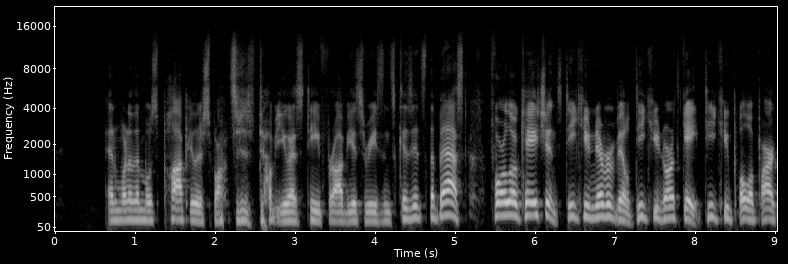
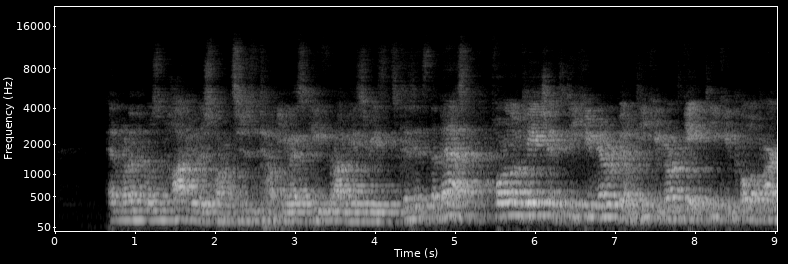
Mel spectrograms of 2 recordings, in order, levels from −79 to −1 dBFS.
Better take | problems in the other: first | off-mic speech; far // room echo; strong; dies away in 1.4 s

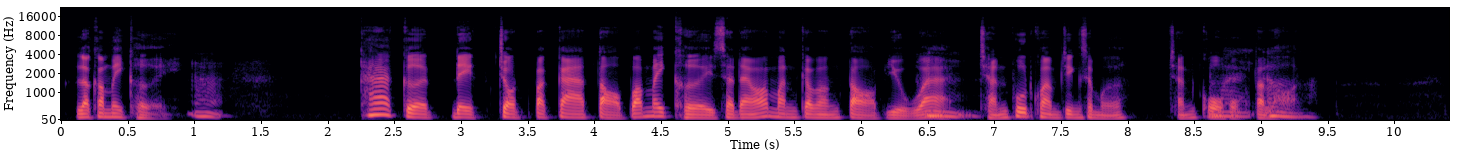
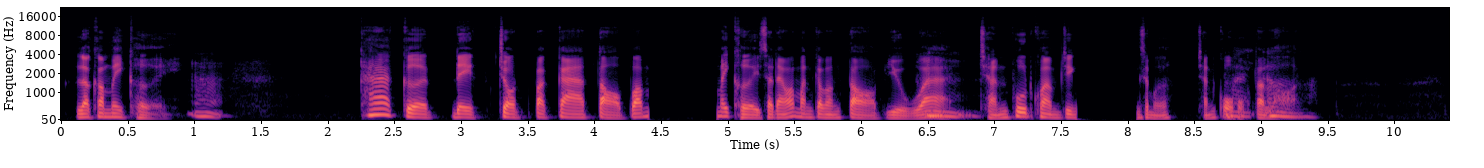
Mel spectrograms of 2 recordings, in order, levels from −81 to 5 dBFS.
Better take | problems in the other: first | audio freezing; at 4.5 s for 0.5 s and at 7.5 s

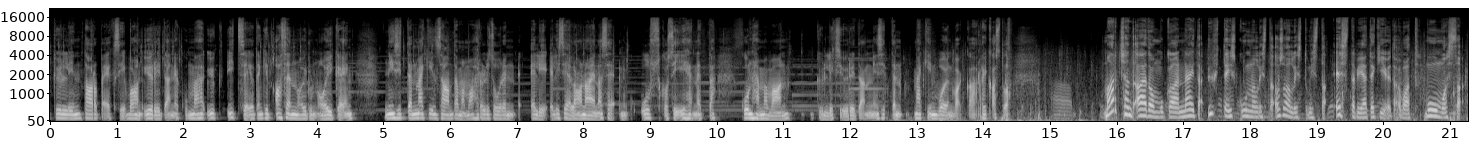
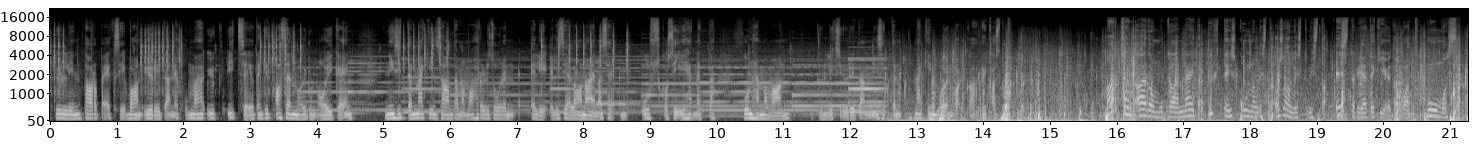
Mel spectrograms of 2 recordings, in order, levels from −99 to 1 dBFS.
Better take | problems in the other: first | household noises; loud; throughout; 1 dB below the speech; faint in the first

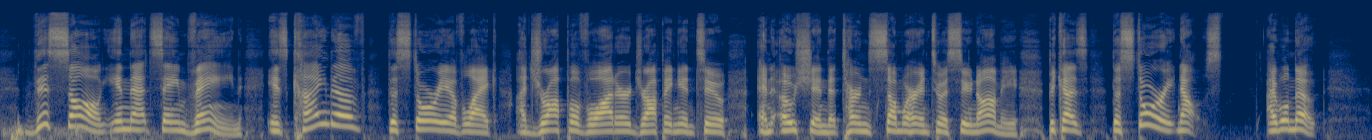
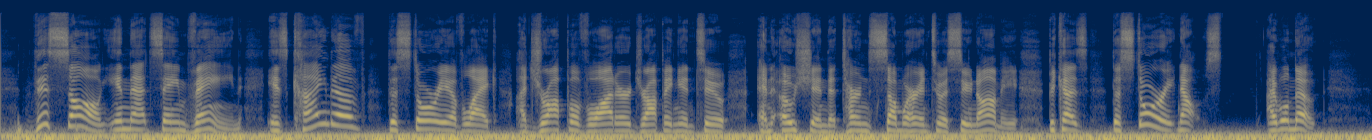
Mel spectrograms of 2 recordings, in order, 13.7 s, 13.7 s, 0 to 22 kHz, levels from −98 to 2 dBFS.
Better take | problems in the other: first | low rumble; faint; throughout; 20 dB below the speech

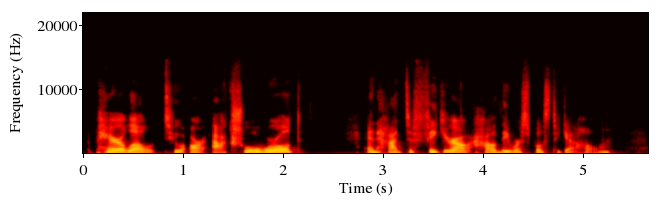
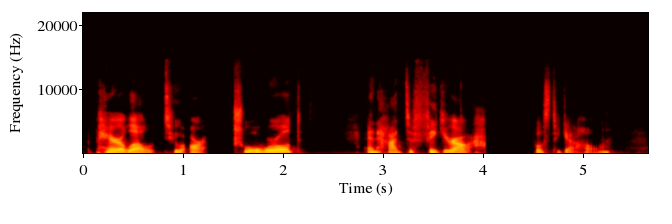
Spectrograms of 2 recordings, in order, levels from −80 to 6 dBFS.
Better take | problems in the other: first | audio cutting out; at 1 s and at 4 s

